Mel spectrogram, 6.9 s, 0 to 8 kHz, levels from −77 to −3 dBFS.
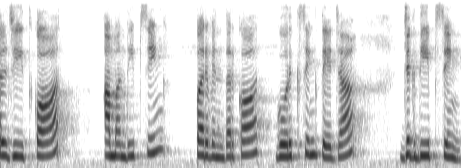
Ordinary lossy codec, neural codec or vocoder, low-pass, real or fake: Opus, 16 kbps; vocoder, 44.1 kHz, 80 mel bands, Vocos; 7.2 kHz; fake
